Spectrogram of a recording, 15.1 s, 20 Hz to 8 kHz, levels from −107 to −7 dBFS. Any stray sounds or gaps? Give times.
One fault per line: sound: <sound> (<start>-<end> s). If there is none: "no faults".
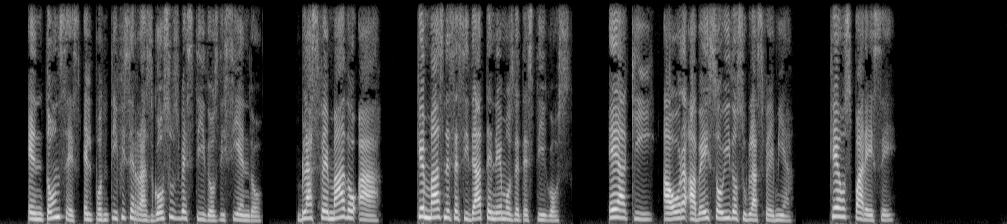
no faults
